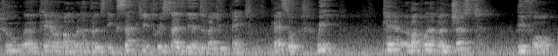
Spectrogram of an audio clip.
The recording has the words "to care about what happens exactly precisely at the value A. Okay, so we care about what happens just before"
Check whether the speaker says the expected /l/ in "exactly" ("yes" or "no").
yes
